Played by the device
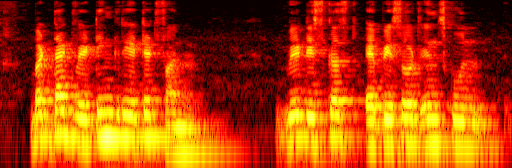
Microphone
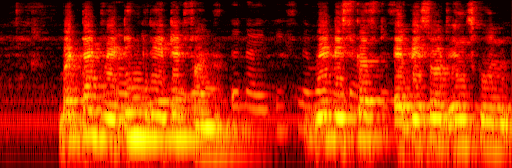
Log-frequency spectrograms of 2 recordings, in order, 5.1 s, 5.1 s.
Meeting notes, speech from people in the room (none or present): present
